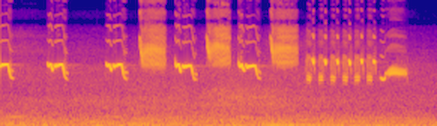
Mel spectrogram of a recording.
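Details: A bird mixing several chirp types: clear whistled notes with a quick upward flick, alternating with rough buzzy bursts, then a rapid stuttering series of short high notes ending in a lower slurred whistle.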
